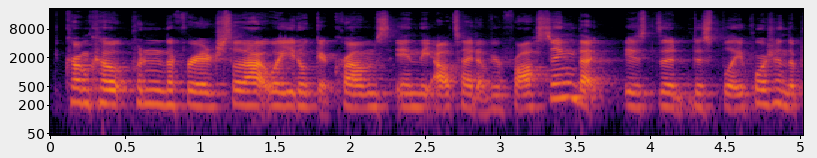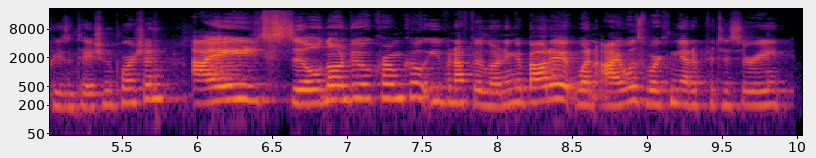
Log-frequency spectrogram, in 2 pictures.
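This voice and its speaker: Bright-voiced chatty woman baking vlogger. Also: medium pitch. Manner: chatty, self-deprecating, rambling asides. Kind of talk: casual chat to camera. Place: home kitchen.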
